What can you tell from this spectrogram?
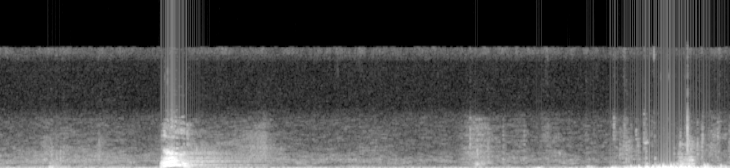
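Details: Rhodesian Ridgeback barking at passing transportation: one loud, sharp bark early on, then quieter sounds and a rising low rumble like a passing vehicle at the end.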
